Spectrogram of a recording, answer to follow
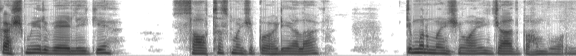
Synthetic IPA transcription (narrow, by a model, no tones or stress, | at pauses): kɐɕmiːɾʋɛːliki | sɐwt̪ʰɐsmɐnɕipɐɦɽiɐlaːk | t̪imɐnmɐnʃiʋaːnid͡ʒaːd̪̚bɐɦɐmboːl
